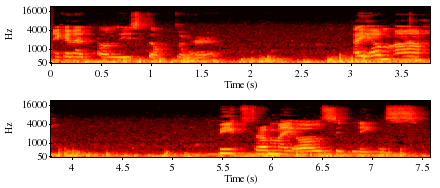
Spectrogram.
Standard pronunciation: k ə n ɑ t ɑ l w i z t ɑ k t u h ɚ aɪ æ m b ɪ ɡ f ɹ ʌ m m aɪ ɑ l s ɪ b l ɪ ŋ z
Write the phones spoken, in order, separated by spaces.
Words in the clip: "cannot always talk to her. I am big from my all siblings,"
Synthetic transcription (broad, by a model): k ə n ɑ t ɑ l w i s t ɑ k t u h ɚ aɪ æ m b ɪ ɡ f ɹ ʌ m m aɪ ɑ l s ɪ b l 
